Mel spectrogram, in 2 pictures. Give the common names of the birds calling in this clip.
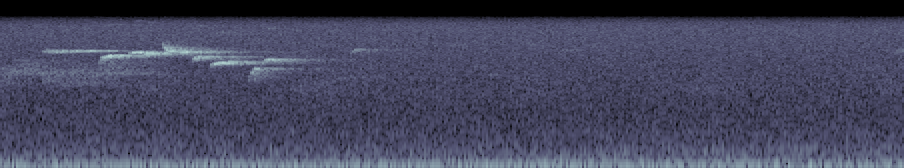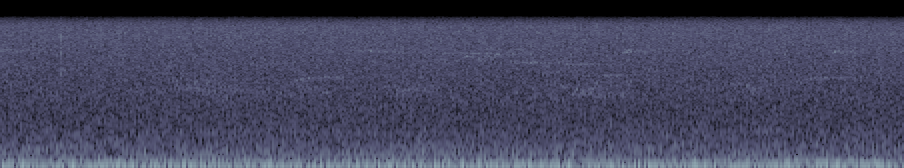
Brown Creeper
